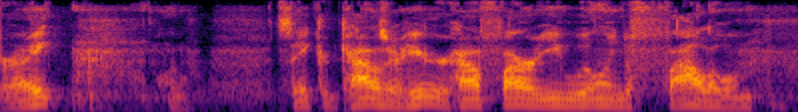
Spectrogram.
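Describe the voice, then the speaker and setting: A loud man speaks at a moderate pace. His pitch variation is ordinary. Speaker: vlogger. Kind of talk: rant. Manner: animated.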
